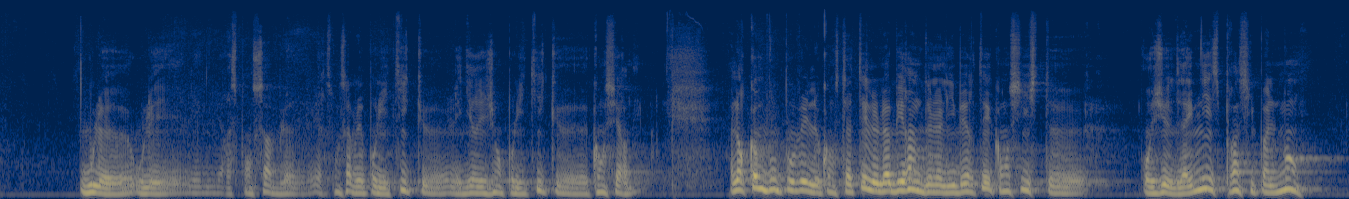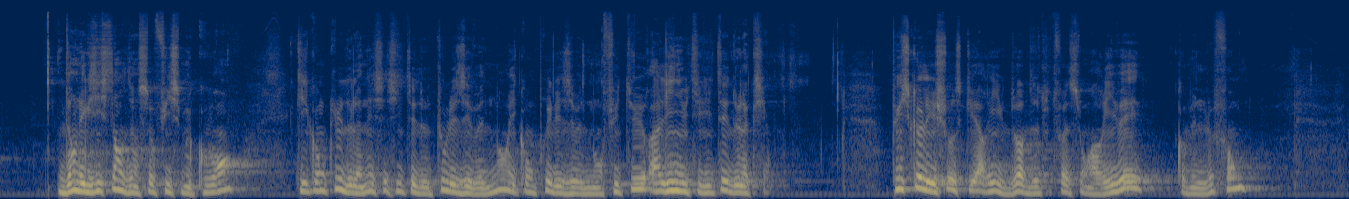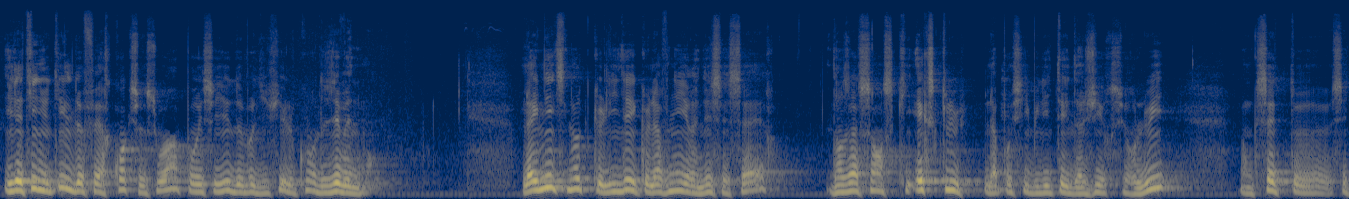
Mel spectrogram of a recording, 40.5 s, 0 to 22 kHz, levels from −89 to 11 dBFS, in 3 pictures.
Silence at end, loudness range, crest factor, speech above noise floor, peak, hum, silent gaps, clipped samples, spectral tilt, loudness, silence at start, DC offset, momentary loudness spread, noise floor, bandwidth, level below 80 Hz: 0 s; 7 LU; 20 dB; 37 dB; -6 dBFS; none; none; under 0.1%; -8.5 dB/octave; -26 LUFS; 0.8 s; under 0.1%; 12 LU; -62 dBFS; 15.5 kHz; -70 dBFS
